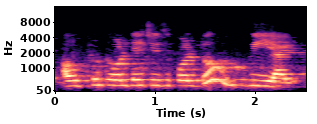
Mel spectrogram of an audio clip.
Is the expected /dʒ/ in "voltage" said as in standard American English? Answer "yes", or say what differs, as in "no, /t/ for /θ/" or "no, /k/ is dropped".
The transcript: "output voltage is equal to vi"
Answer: no, /tʃ/ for /dʒ/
